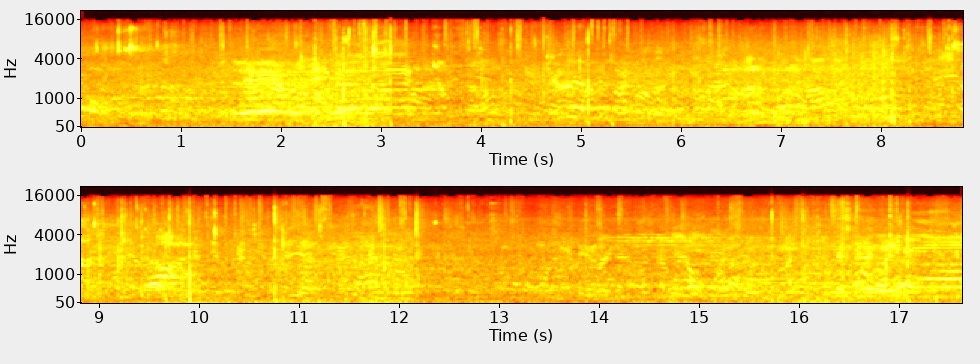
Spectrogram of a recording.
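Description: Young men shout to each other across an open pitch.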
